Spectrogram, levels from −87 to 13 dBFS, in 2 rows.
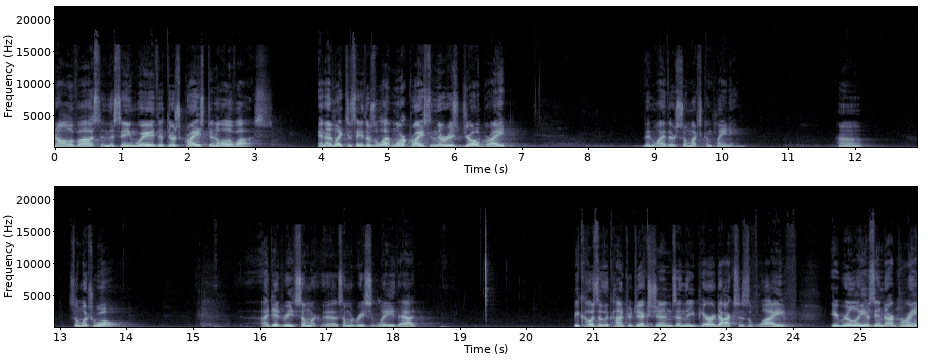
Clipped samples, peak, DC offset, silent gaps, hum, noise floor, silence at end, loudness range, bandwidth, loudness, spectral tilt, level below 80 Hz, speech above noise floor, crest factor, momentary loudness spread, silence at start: under 0.1%; -2 dBFS; under 0.1%; none; none; -60 dBFS; 0 s; 9 LU; 16.5 kHz; -20 LUFS; -5.5 dB/octave; -54 dBFS; 41 dB; 18 dB; 12 LU; 0 s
